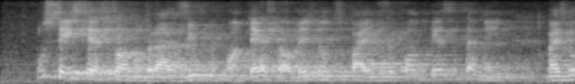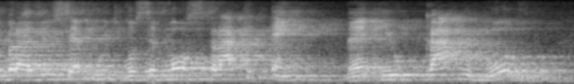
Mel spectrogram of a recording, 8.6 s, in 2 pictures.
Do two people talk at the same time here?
No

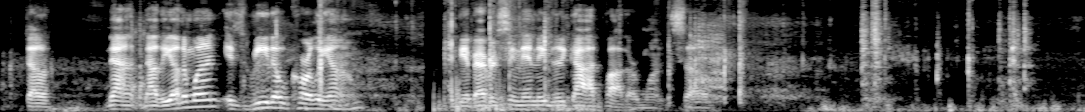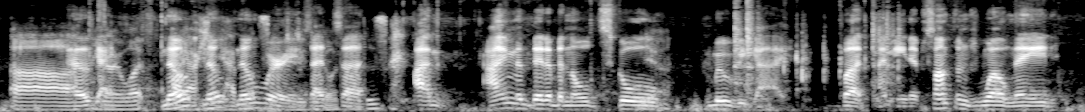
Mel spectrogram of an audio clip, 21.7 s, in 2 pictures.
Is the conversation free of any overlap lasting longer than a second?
No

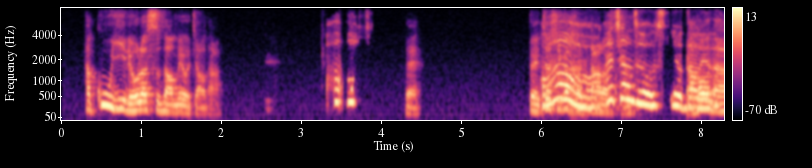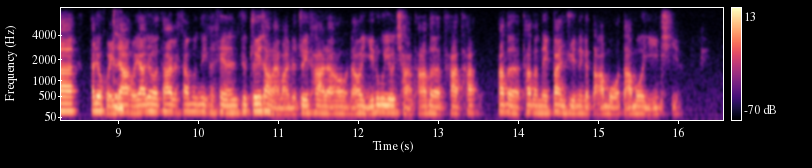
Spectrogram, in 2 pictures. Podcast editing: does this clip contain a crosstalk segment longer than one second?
Yes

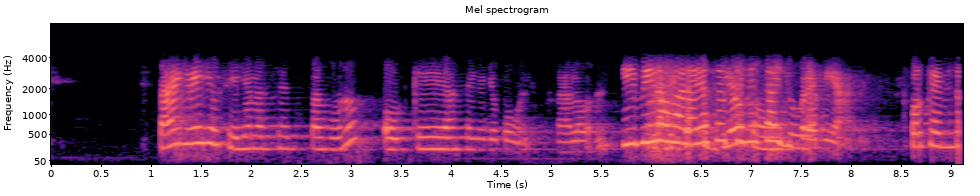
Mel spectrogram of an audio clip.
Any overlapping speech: Yes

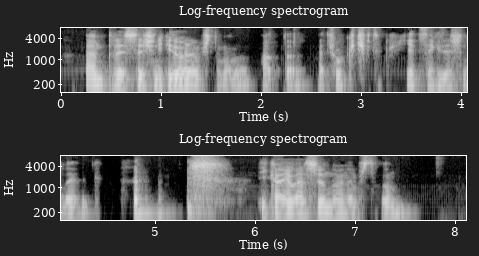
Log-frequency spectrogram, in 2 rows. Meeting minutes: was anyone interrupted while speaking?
No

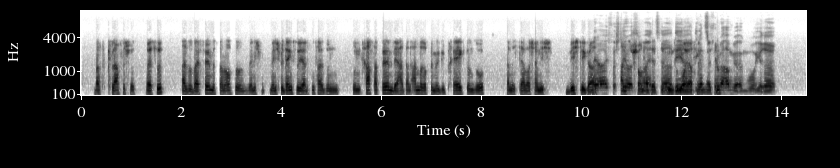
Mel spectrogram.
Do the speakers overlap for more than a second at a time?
Yes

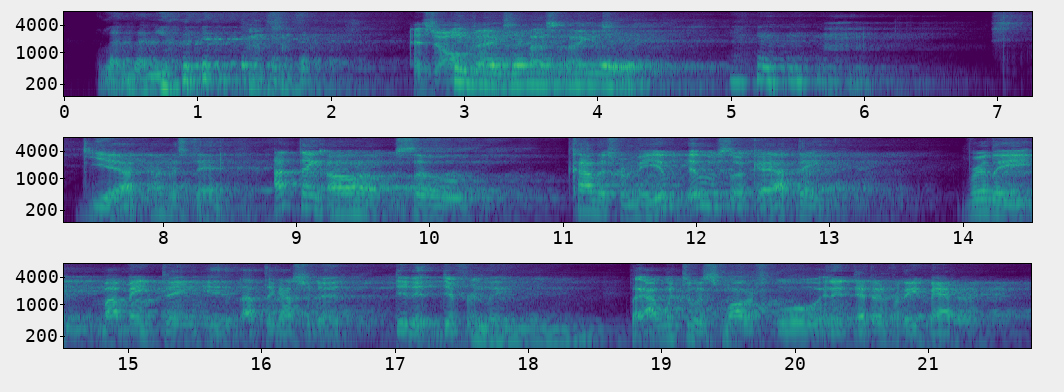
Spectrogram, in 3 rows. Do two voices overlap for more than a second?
Yes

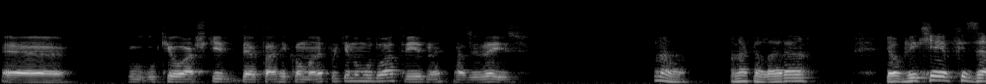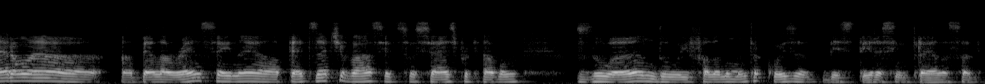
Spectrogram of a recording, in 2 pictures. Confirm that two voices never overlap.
Yes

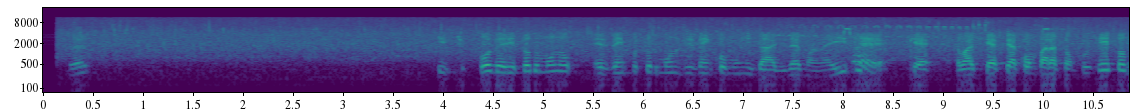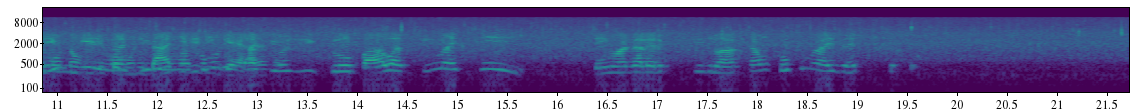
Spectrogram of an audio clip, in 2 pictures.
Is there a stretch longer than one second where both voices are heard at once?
Yes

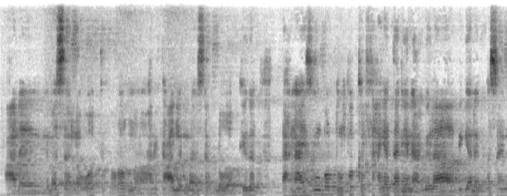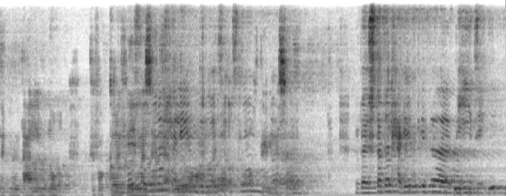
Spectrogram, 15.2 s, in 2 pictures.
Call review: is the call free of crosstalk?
No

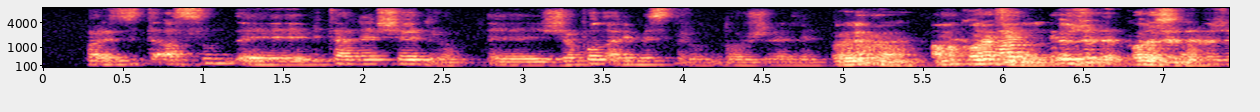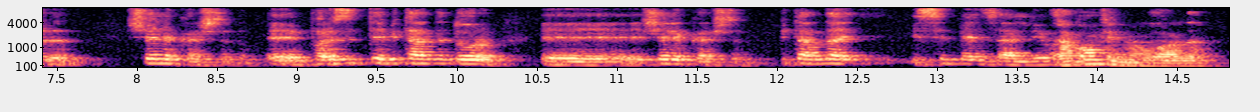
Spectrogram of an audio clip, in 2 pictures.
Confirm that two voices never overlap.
No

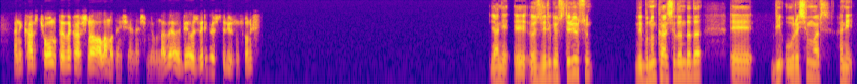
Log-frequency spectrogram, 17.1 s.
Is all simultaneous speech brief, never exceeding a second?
Yes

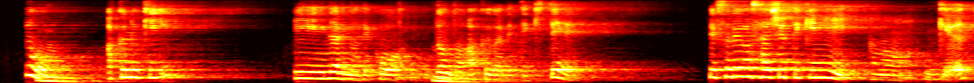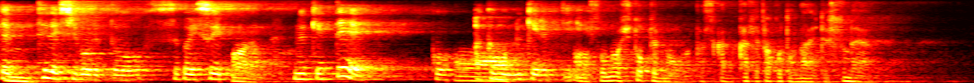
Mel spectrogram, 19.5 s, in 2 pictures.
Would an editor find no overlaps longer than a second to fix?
Yes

